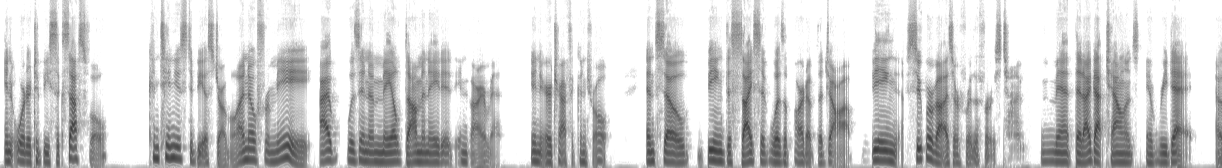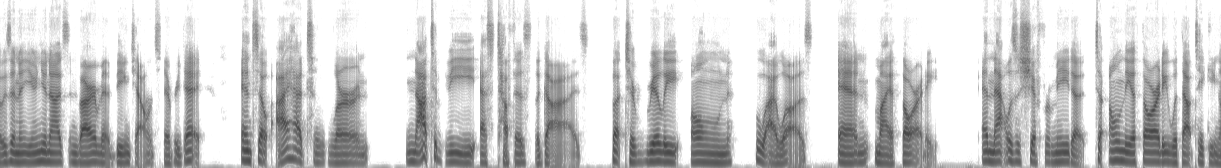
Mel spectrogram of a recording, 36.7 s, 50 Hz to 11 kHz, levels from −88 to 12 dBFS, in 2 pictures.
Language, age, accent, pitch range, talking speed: English, 40-59, American, 125-150 Hz, 155 wpm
